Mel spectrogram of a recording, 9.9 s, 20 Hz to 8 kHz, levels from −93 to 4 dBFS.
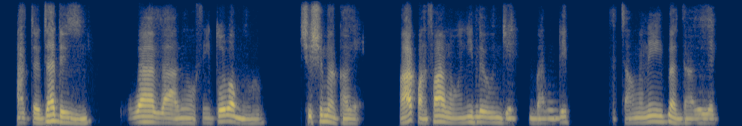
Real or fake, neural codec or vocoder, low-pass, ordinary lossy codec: fake; codec, 16 kHz, 0.5 kbps, X-Codec, HuBERT features, trained on general audio; 7.2 kHz; Opus, 32 kbps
